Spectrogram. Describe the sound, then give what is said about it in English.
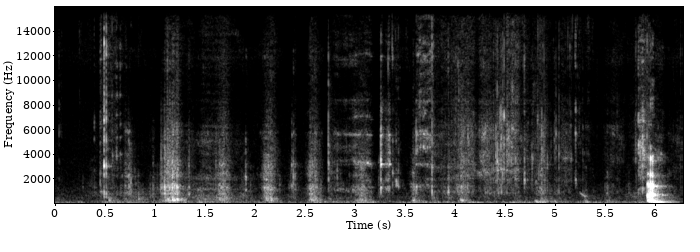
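Crunching and chewing of crisp Cinefuego Toast Crunch cinnamon cereal, with irregular bursts of munching and a louder crunch near the end, heard without anyone talking. “Let's try it. This is Cinefuego Toast Crunch cereal.”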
